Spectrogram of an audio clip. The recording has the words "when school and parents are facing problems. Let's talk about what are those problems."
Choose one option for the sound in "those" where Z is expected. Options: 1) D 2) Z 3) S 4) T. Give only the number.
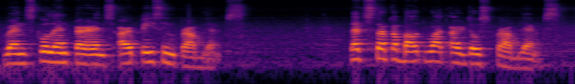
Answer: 3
